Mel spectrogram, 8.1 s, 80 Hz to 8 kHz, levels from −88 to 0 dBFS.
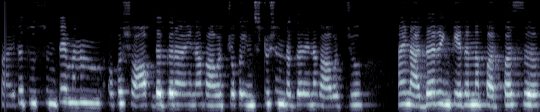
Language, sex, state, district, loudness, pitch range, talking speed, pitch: Telugu, female, Telangana, Karimnagar, -20 LUFS, 275-300 Hz, 120 wpm, 280 Hz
